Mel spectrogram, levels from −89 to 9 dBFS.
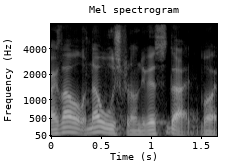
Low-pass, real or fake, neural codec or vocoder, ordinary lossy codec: none; fake; codec, 16 kHz, 2 kbps, X-Codec, HuBERT features, trained on LibriSpeech; none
